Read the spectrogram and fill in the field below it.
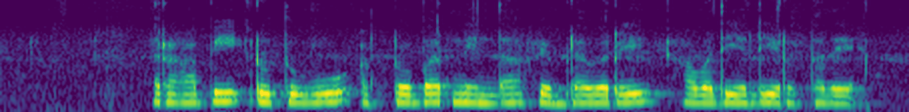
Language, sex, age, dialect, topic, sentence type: Kannada, female, 25-30, Mysore Kannada, agriculture, statement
